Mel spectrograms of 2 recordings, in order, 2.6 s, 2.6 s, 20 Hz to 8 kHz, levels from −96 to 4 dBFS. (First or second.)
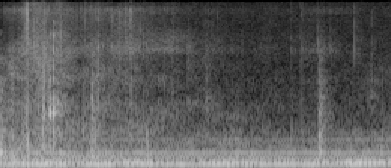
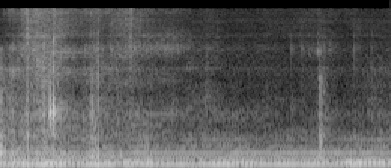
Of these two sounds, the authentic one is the first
